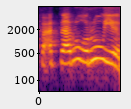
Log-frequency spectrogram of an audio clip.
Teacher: Mad asli, sifat ra di situ tafkhim, tebal ya. Dan di situ ada alif yang bulat tu.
